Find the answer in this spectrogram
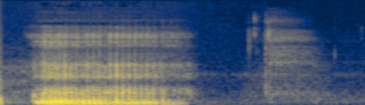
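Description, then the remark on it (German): A person imitates a loud, rasping snore, one long rattling inhale followed by a shorter, quieter snort-like breath, with no talking. “Du brauchst das mit diesem Schnarchzeug auch.”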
